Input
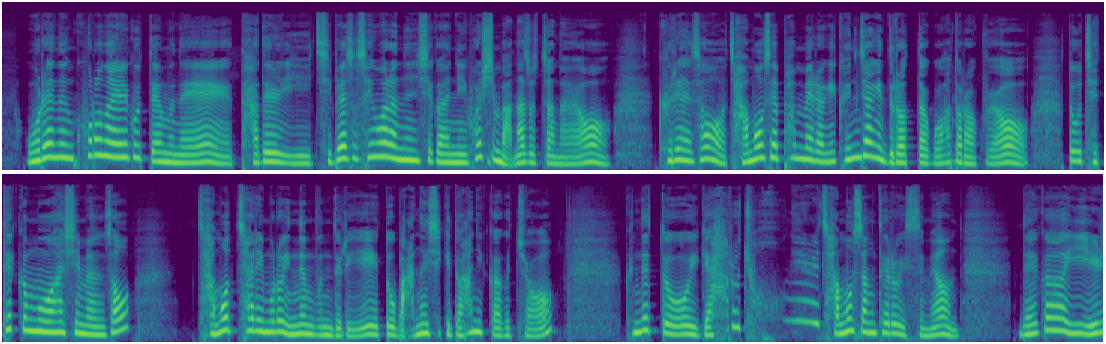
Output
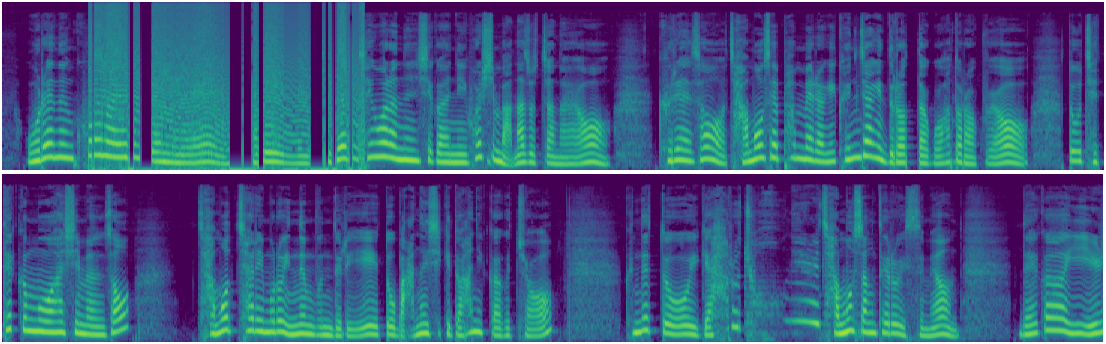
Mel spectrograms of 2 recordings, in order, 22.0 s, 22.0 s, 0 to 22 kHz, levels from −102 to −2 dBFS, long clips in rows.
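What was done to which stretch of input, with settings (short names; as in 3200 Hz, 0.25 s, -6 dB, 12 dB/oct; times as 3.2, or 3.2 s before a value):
0.84–3.62 level-crossing sampler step -25 dBFS
18.36–19.62 comb 4.4 ms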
